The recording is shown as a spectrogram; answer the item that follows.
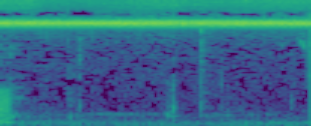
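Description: Insects trilling in one steady, high-pitched, unbroken drone, with a few faint clicks.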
